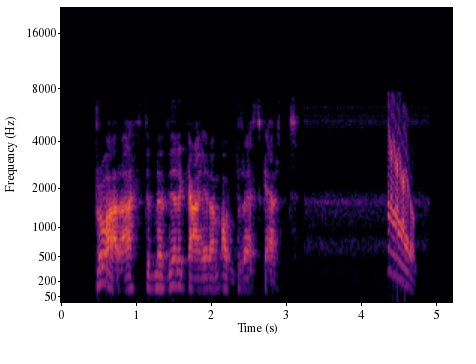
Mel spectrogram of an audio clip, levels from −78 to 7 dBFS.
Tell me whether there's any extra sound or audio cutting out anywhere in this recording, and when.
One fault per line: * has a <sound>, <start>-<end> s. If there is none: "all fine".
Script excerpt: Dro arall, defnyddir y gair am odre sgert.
* has a chirp, 4.4-4.8 s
